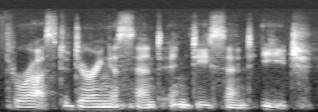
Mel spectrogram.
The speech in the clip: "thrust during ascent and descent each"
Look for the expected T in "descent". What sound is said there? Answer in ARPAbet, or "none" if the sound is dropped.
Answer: T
